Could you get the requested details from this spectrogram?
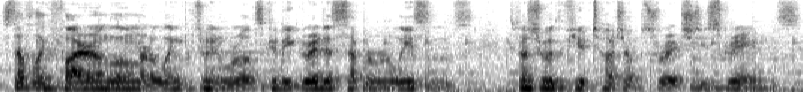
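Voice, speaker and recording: Over music in the background, the speech runs at a very fast pace with fairly even intonation. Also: man, medium pitch for a man. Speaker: gaming video creator. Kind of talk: gaming commentary voiceover.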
